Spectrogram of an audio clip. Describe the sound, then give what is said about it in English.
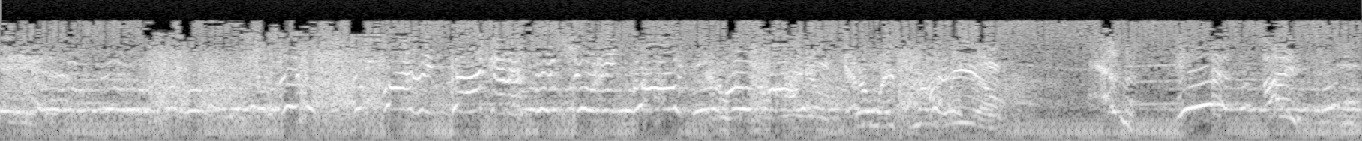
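A car chase with tires skidding and squealing in repeated swooping screeches over a steady, droning engine, with muffled voices clamoring underneath throughout. “Hold the car steady.”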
